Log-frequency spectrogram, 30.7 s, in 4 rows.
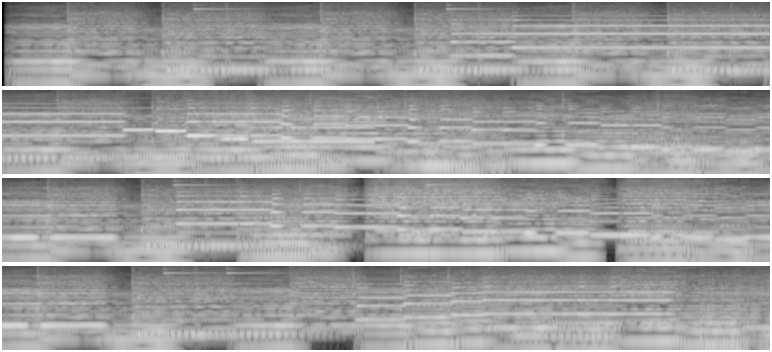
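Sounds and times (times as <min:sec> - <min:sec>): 
inspirational music: 0:00.0 - 0:30.7.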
